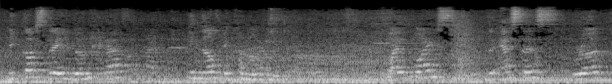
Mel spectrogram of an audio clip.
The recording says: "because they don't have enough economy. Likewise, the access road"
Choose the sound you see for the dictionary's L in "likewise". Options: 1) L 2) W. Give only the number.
2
